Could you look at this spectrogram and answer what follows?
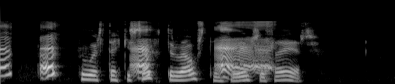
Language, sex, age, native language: Icelandic, female, 20-29, Icelandic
